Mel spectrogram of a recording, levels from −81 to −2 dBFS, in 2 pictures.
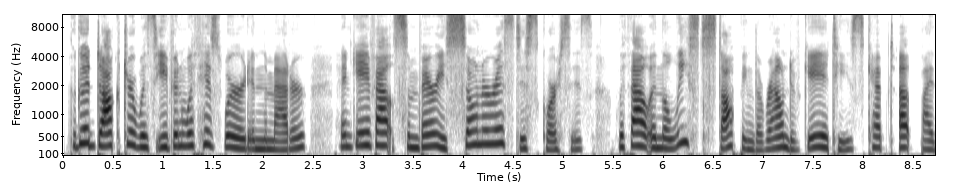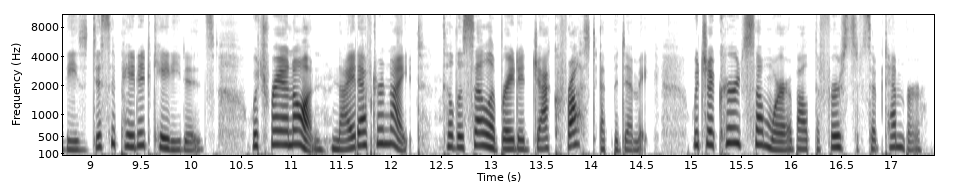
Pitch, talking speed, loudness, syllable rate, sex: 245 Hz, 185 wpm, -21 LUFS, 5.4 syllables/s, female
